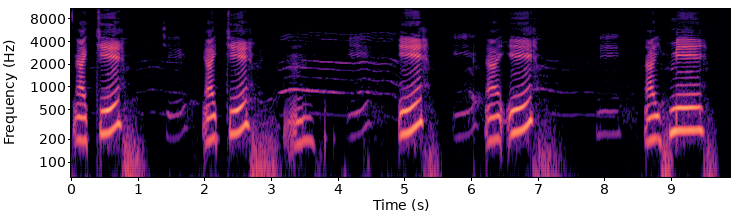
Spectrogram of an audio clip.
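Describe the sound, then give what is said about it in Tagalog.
A baby cries in a string of short, high, wavering wails, fairly loud, with brief quieter pauses between the bursts. “Are you picking up the baby?”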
